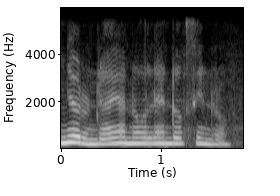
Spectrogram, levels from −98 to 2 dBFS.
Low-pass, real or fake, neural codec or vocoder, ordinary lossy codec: 5.4 kHz; fake; codec, 24 kHz, 6 kbps, HILCodec; none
